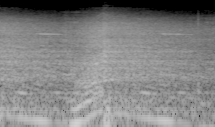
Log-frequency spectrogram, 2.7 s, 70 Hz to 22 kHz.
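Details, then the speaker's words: Volvo V70 T5, warm engine after a new turbocharger was fitted: smooth, clean rise on a light blip and an even settle back to idle, with no whistle, knock, fault codes or blue smoke; healthy. "not making any bad noises obviously the car is warm I'm not going to rag the hell out of it being a new turbo but it just sounds sweet"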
